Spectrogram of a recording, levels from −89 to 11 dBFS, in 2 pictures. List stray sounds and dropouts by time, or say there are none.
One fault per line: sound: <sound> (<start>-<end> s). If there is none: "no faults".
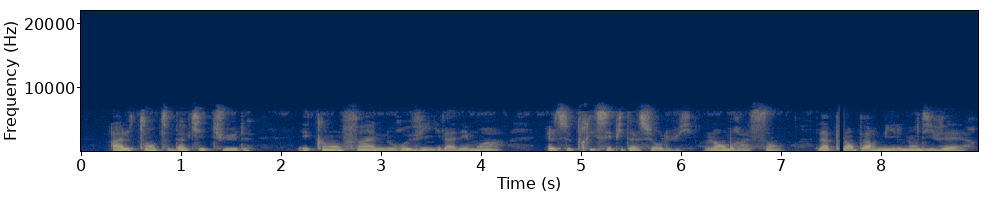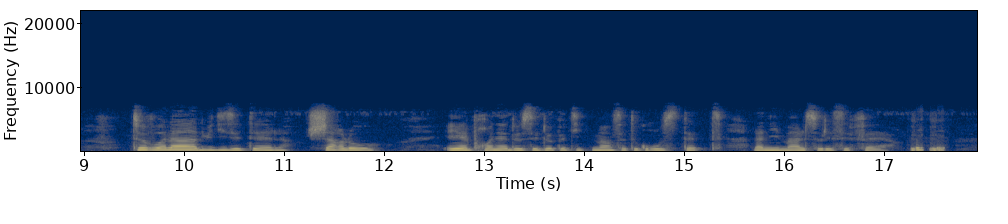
sound: dropout (7.6-7.6 s)
sound: laugh (17.3-17.6 s)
